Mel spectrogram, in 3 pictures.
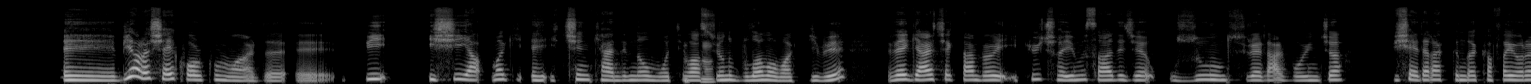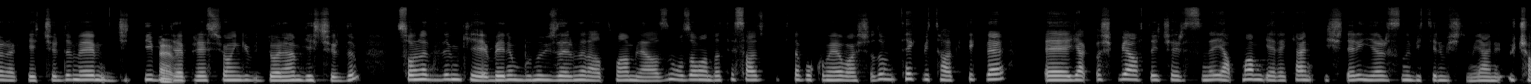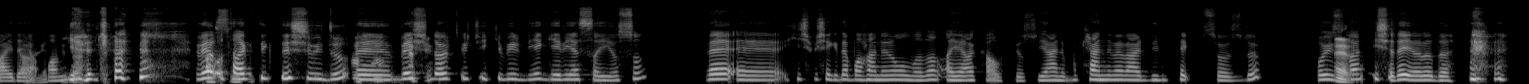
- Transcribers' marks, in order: laughing while speaking: "gereken"; chuckle
- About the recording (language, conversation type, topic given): Turkish, podcast, Korkularınla nasıl yüzleşiyorsun, örnek paylaşır mısın?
